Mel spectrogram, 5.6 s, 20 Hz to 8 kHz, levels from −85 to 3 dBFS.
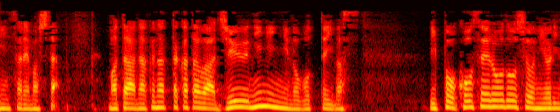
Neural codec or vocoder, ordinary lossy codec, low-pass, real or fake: autoencoder, 48 kHz, 32 numbers a frame, DAC-VAE, trained on Japanese speech; MP3, 24 kbps; 7.2 kHz; fake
